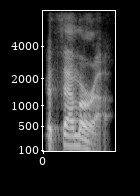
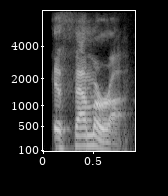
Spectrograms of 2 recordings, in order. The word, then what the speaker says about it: ephemera: How do you pronounce this word that's just like paper stuff? Ephemerra. What is it? Ephemerra.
